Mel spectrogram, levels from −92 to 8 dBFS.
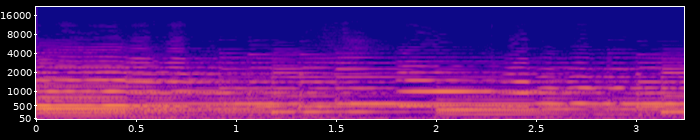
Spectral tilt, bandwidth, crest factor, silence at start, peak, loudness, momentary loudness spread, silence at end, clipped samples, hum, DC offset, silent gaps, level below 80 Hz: -7 dB/octave; 7.4 kHz; 16 dB; 0 s; -14 dBFS; -30 LUFS; 7 LU; 0 s; under 0.1%; none; under 0.1%; none; -52 dBFS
